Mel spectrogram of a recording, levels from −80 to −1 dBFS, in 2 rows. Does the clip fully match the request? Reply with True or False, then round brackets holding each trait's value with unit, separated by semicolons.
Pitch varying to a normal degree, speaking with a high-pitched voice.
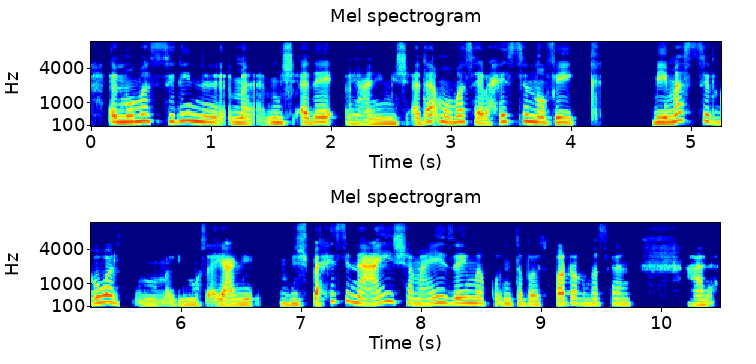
True (3.8 semitones; 210 Hz)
